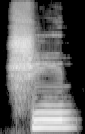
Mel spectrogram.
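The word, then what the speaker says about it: ش: சில எழுத்துக்கள் உச்சரிப்பு வராது எடுத்தவுடனே ஷீம் என்று சொல்ல சொன்னால் சில சகோதரர்கள் சில சகோதரிகள் சீன் என்று சொல்வார்கள் ஷீம் என்கிற எழுத்தையும் ஏறக்குறைய சீன் மாதிரிதான் சொல்வார்கள் அதற்கு இந்த உதாரணம் ஷ் இது எல்லோருக்கும் வரக்கூடிய உச்சரிப்பு தான் ஷ்ரிப்பு தான் அந்த ஷீனுடைய உச்சரிப்பு ஷீன் ஷீன் ஆரம்பத்தில் வந்தால் இப்படி எழுதப்படும்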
